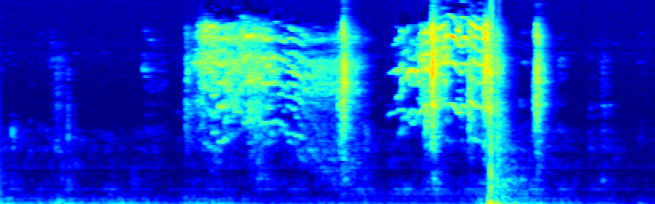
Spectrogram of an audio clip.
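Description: A door being opened and shut: a swish of movement, then a loud thump as it closes, just before five seconds in, followed by a latch click.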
